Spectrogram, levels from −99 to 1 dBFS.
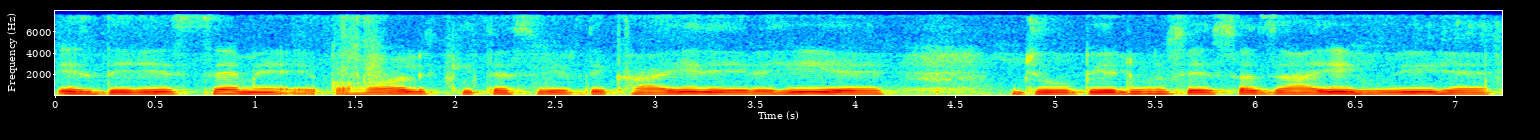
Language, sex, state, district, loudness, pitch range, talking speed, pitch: Hindi, female, Jharkhand, Ranchi, -15 LUFS, 160-180 Hz, 140 wpm, 165 Hz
